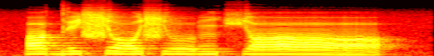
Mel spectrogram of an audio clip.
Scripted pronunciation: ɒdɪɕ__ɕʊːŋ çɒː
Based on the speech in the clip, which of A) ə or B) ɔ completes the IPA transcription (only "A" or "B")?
B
